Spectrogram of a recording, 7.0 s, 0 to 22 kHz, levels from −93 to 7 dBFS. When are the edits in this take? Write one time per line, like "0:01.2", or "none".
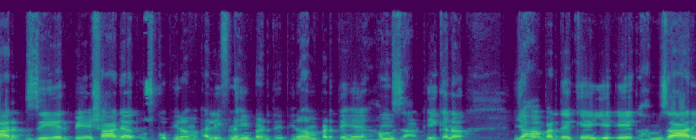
none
